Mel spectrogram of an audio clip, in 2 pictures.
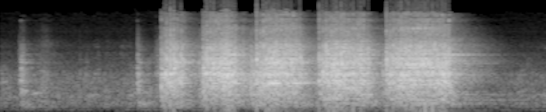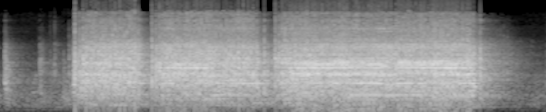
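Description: Impact wrench hammering a CV shaft axle nut onto a Taurus hub, loud and close, firing in several short rattling bursts then one long sustained run.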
